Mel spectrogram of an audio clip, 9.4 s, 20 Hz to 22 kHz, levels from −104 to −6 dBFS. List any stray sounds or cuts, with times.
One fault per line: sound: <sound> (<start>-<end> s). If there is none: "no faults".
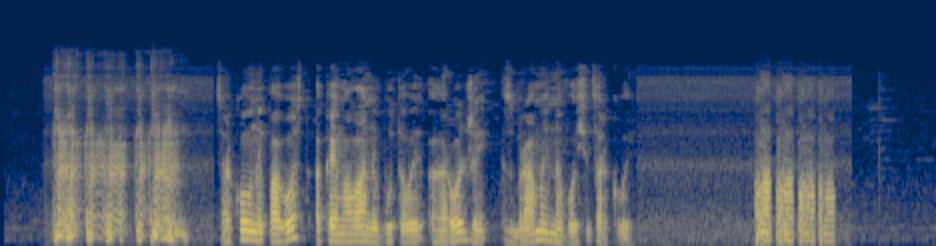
sound: throat clearing (0.5-1.9 s)
sound: laugh (7.5-8.3 s)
